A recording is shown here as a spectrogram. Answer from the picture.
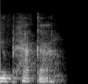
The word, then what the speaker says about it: upekkha: And the Pali word for equanimity is upekkha.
